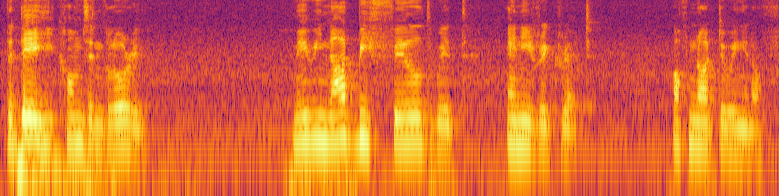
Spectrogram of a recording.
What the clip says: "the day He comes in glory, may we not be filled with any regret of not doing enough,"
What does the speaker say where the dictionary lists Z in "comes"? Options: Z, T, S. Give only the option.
Z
